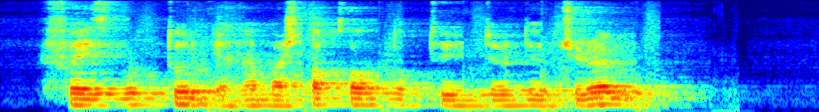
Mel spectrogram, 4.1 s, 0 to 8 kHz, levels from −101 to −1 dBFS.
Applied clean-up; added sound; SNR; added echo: neural separator model SepFormer DNS4.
